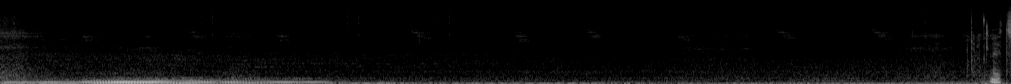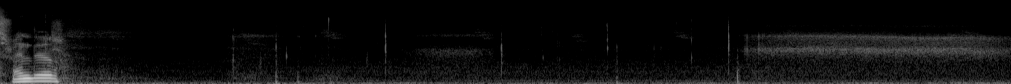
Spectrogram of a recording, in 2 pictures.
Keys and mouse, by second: 0.0 click, 2.0 click, 3.5 drag, 9.2-10.6 drag, 12.2 F12.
